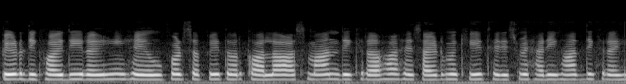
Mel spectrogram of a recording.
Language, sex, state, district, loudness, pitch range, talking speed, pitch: Hindi, female, Punjab, Fazilka, -14 LUFS, 225-240 Hz, 210 wpm, 235 Hz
